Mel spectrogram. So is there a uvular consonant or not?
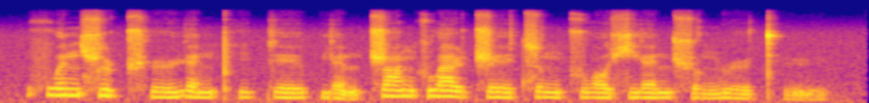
no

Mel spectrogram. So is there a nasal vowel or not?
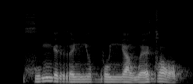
no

